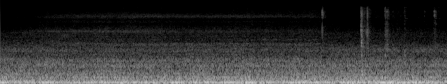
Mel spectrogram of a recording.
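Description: Steady low road rumble inside a moving car's cabin. Over it, a faint high hiss while an e-cigarette is drawn on, and a few short clicks near the end.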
